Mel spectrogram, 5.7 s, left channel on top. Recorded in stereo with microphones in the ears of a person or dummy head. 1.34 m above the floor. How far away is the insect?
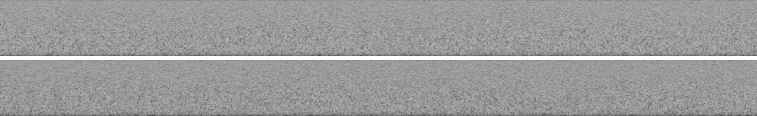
I don't hear an insect.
